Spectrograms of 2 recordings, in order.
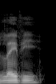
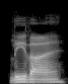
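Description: First: The name is pronounced the Hebrew way. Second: The name is pronounced the English way.

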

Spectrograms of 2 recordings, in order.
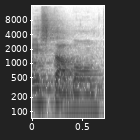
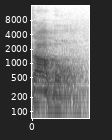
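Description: First: The first word is said in full. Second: The first word is shortened to one syllable. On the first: "Now está bom" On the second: "they shorten expressions"

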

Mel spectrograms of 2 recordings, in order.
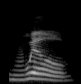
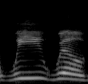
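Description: First: The words are contracted into one syllable. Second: Both words are said in full. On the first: "Nhưng mà viết tắt lại thì mình sẽ đọc là will" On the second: "Còn nếu mà viết như thế này thì mình sẽ đọc là we will"

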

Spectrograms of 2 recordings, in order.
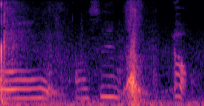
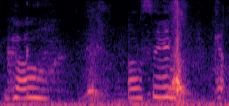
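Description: First: Allison comes too early, rushed. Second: Allison comes too late, delayed.

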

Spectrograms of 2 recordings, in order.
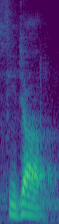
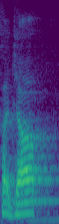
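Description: First: The first vowel is an i sound. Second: The first vowel is an a sound. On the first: The speaker calls it right. "but it's Fijar" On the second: The speaker calls it wrong. "not Fajar"

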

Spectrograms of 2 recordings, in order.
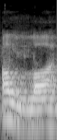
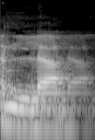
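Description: First: The L sound is full and heavy. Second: The L sound is thin and light. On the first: The speaker calls it right. "lame jalala, lamim fakham, full and heavy" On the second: The speaker calls it wrong. "not Allah"

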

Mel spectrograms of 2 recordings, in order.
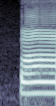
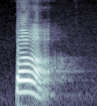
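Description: First: It is said with the first tone. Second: It is said with the fourth tone. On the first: "Nada pertama" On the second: "Dan nada keempat"

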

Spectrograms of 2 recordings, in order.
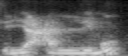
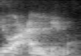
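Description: First: The first syllable has an 'a' vowel. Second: The first syllable has a 'u' vowel. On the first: The speaker calls it wrong. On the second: The speaker calls it right.

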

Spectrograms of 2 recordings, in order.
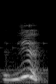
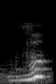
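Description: First: The v sound is soft and palatalized. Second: The v sound is hard, not palatalized. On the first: "м'яким приголосним" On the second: "твердим приголосним"

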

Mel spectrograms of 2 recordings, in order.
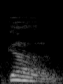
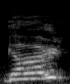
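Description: First: The L is dark and faint, R is soft. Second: The L is clear and the R is full. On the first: The speaker calls it right. "Kalın L, belli belirsiz. R yerine de yumuşak G" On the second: The speaker calls it wrong. "Girl değil"

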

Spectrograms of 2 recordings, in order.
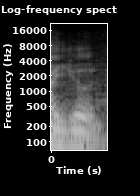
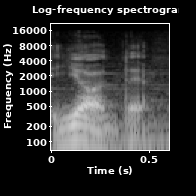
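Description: First: The vowel is a rounded 'oo' sound. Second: The vowel is a rounded 'oh' sound. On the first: The speaker calls it wrong. "no Yud" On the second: The speaker calls it right. "Si pronuncia Yod"

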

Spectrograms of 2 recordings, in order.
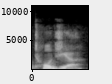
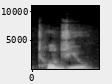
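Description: First: The last word is reduced to a short 'ya'. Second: The last word ends in a full 'you' vowel. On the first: "or told ya"

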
